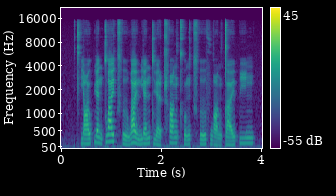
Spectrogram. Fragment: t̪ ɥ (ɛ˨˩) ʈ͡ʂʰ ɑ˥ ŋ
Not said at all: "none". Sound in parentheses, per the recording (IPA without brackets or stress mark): ɛ˨˩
